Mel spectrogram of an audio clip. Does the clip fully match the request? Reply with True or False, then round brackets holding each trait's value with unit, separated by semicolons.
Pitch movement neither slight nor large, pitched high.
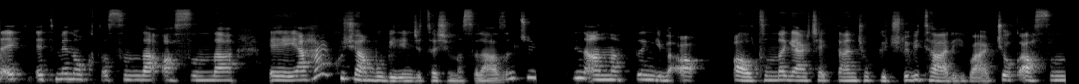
True (3.4 semitones; 195 Hz)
